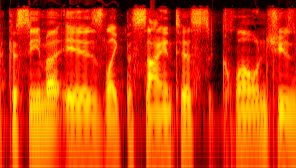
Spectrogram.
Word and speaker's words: Cosima: Cosima? – That's the one.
